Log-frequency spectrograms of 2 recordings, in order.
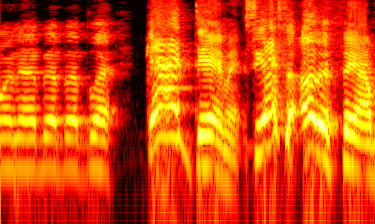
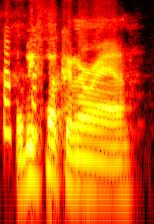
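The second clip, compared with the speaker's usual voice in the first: mock fatherly lecturing voice, lower pitch; 8 semitones lower than usual. Warning the audience to be careful and stay safe: put-on dad voice. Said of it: "That's Dad voice for you right there".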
